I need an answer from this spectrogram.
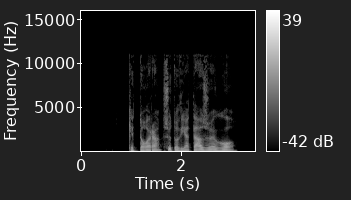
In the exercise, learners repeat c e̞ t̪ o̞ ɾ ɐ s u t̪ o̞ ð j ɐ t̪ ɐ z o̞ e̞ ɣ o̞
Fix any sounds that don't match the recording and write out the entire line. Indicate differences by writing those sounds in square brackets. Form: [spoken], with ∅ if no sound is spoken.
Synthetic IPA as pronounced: c e̞ t̪ o̞ ɾ ɐ s u t̪ o̞ ð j ɐ t̪ ɐ z o̞ e̞ ɣ o̞

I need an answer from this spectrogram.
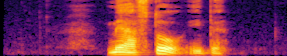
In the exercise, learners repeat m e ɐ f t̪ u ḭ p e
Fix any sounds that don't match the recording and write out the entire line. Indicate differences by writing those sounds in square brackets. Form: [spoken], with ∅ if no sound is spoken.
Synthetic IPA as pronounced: m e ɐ f t̪ [o] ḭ p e

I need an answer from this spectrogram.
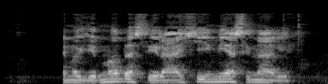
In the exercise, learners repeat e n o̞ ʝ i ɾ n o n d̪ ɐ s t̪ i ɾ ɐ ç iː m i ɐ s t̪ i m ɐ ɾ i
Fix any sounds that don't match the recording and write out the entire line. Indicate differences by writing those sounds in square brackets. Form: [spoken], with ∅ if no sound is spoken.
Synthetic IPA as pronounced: e n o̞ ʝ i ɾ n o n d̪ ɐ s t̪ i ɾ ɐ ç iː m i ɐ s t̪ i [n] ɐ ɾ i

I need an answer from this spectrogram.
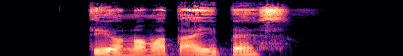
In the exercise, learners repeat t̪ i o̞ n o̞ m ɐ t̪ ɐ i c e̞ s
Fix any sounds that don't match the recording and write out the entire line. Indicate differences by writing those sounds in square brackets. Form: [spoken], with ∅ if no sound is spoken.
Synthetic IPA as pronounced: t̪ i o̞ n o̞ m ɐ t̪ ɐ i [p] e̞ s

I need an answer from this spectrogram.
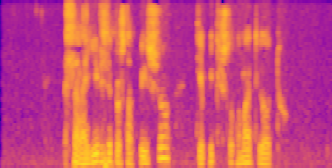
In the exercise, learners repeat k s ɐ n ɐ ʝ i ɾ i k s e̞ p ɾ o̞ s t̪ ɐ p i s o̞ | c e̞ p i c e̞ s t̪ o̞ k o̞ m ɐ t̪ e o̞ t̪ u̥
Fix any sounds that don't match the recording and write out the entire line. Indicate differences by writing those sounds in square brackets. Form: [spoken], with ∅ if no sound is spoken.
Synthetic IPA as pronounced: k s ɐ n ɐ ʝ i ɾ i [∅] s e̞ p ɾ o̞ s t̪ ɐ p i s o̞ | c e̞ p i c e̞ s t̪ o̞ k o̞ m ɐ t̪ [i] o̞ t̪ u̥

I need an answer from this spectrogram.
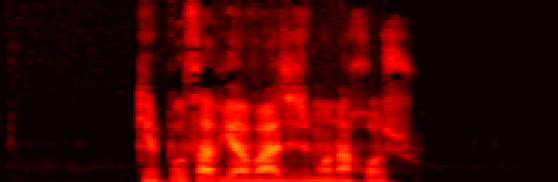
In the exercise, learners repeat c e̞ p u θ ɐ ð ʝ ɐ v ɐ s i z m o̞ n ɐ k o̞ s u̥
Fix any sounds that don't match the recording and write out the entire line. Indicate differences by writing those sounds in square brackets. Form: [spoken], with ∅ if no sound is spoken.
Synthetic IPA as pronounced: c e̞ p u θ ɐ ð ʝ ɐ v ɐ [z] i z m o̞ n ɐ [x] o̞ s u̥

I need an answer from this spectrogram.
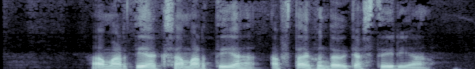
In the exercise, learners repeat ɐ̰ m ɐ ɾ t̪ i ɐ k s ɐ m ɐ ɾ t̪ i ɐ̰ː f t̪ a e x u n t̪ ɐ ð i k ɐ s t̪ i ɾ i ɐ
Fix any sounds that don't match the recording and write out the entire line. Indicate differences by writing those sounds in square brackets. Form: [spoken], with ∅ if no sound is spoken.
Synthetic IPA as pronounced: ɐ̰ m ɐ ɾ t̪ i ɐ k s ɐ m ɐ ɾ t̪ i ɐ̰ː f t̪ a e x u n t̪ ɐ ð i k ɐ s t̪ i ɾ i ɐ

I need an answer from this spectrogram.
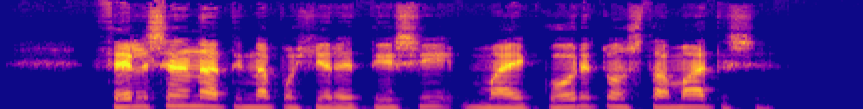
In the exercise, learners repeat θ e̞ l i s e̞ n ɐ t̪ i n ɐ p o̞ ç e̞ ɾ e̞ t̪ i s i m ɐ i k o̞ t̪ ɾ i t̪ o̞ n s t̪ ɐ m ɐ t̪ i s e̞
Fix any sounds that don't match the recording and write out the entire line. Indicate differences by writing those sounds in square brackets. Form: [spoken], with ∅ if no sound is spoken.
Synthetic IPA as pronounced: θ e̞ l i s e̞ n ɐ t̪ i n ɐ p o̞ ç e̞ ɾ e̞ t̪ i s i m ɐ i k o̞ [∅] ɾ i t̪ o̞ n s t̪ ɐ m ɐ t̪ i s e̞

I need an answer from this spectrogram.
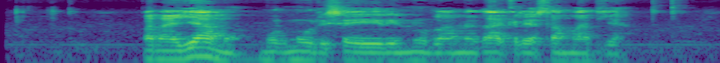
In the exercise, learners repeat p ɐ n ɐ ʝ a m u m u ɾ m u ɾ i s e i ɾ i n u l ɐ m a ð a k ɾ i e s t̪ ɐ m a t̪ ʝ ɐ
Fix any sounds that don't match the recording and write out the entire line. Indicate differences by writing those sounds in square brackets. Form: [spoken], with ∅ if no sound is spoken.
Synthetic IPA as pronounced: p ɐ n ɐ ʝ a m u m u ɾ m u ɾ i s e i ɾ i n u l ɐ m [e] ð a k ɾ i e s t̪ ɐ m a t̪ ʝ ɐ

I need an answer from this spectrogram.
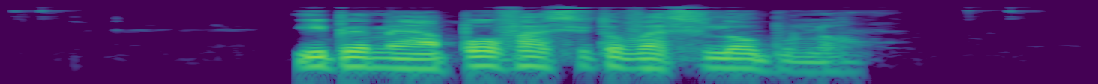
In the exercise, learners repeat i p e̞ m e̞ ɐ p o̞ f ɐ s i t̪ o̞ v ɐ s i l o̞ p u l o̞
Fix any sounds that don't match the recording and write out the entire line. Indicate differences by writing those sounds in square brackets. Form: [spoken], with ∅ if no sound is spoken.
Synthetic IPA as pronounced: i p e̞ m e̞ ɐ p o̞ f ɐ s i t̪ o̞ v ɐ s i l o̞ p u l o̞

